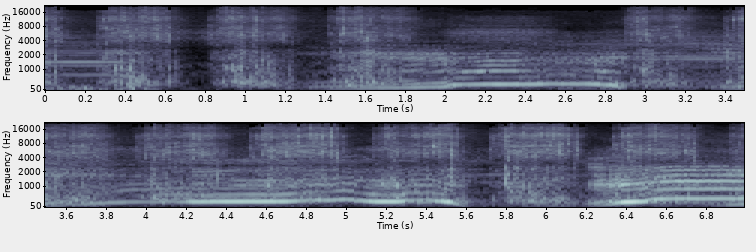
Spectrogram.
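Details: Lowing from a cow kept in a village: several rising, wavering moos in quick succession, each swelling upward before falling off, with short bursts of rustling noise between calls.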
